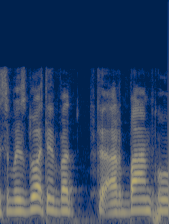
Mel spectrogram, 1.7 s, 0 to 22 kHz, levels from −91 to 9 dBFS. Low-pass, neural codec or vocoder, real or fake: 7.2 kHz; codec, 16 kHz, 4 kbps, FunCodec, trained on LibriTTS, 50 frames a second; fake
